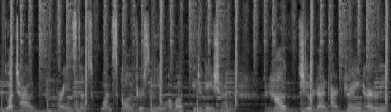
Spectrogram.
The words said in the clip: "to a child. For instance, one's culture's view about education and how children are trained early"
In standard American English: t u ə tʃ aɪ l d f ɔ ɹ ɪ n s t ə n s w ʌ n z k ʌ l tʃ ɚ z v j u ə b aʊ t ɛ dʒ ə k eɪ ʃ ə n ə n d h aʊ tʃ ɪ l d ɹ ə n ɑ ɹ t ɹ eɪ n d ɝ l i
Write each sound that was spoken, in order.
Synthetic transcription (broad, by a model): t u ə tʃ aɪ l d f ɔ ɹ ɪ n s t ə n s w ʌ n s k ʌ l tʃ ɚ s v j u ə b aʊ t ɛ dʒ ə k eɪ ʃ ə n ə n h aʊ tʃ ɪ l d ɹ ə n ɑ ɹ t ɹ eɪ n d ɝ l i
